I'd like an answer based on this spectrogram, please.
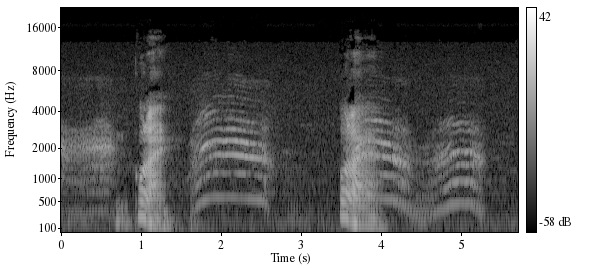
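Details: A pet cat indoors gives two loud, drawn-out meows, each opening with a sharp rising onset and then bending down in pitch, about two and a half seconds apart, in a quiet room.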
